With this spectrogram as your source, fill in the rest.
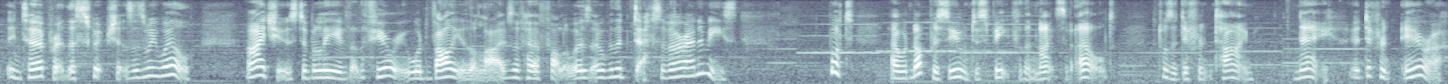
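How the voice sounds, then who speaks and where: A woman's voice: medium pitch, darkish tone, natural voice. A woman with a Yorkshire accent and a nasal, blocked-nose voice, reading the lines of a devout male knight commander from a fantasy game.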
